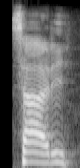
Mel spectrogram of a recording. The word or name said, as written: saari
